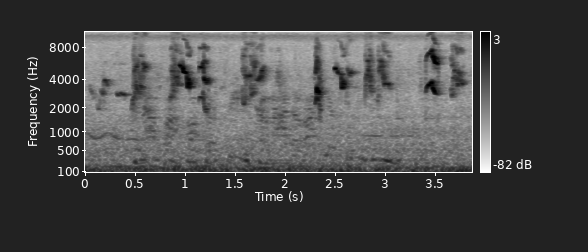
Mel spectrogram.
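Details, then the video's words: Oriental magpie-robin singing a song full of mimicked fill-in phrases, used to provoke a sluggish magpie-robin: harsh, scratchy high bursts and short whistled notes in quick clusters, separated by brief pauses, with a steady low hum behind. "Kacer full isian , cocok buat pancingan emosi Kacer lemot"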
